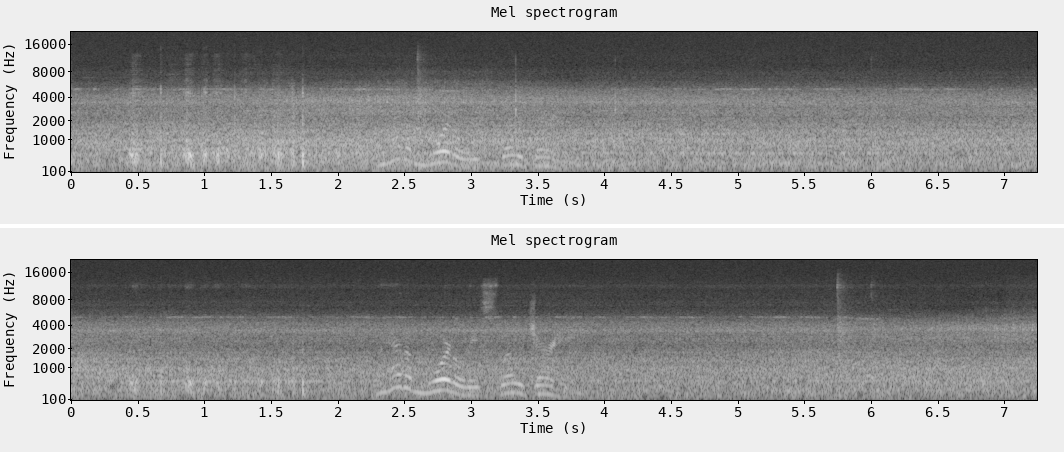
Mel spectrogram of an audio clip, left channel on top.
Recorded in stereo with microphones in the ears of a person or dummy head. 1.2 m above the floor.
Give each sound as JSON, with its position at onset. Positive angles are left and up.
{"t": 0.4, "sound": "writing", "side_deg": 30}
{"t": 2.3, "sound": "a woman speaking", "side_deg": -65}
